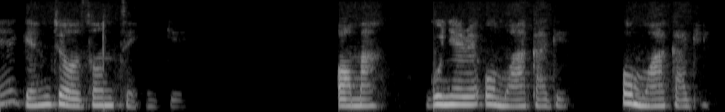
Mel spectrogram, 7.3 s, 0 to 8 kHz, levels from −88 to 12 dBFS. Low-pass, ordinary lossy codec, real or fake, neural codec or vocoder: none; none; real; none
